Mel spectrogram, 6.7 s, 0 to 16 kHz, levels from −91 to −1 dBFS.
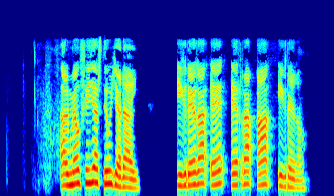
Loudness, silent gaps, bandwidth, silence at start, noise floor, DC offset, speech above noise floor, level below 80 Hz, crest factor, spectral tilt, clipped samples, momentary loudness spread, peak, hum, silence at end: -15 LUFS; 3.08-3.51 s; 7.8 kHz; 1.2 s; -73 dBFS; under 0.1%; 58 dB; -58 dBFS; 16 dB; -5.5 dB/octave; under 0.1%; 10 LU; -2 dBFS; none; 0.6 s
